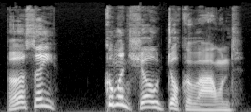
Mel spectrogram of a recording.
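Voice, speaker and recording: A man's voice: huge pitch swings, a little slow, sharp tone, no room sound, studio quality, full character voice. A man voicing a commanding storybook railway controller, authoritative and blustery but kindly. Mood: kindly, brisk. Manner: booming, authoritative.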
